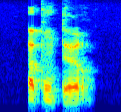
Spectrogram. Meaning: a handler or marshal on the flight deck of an aircraft carrier
- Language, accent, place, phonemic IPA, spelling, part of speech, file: French, France, Lyon, /a.pɔ̃.tœʁ/, apponteur, noun, LL-Q150 (fra)-apponteur.wav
